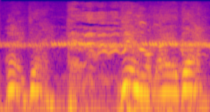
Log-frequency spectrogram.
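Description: High-pitched, boisterous Filipino drinking buddy. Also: male voice, fairly even intonation, takes it slowly, over a noisy crowd. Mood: tipsy, exasperated. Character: tipsy, teasing male drinking buddy, loud and envious. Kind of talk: Filipino comedic radio drama acting. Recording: very noisy radio drama recording.

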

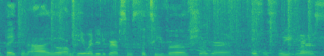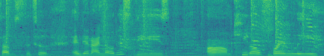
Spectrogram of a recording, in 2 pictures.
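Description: A woman filming a casual shopping vlog in a supermarket, chatting and thinking aloud as she reads labels. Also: mid-range voice. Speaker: vlogger. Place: supermarket aisles. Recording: noisy store background.

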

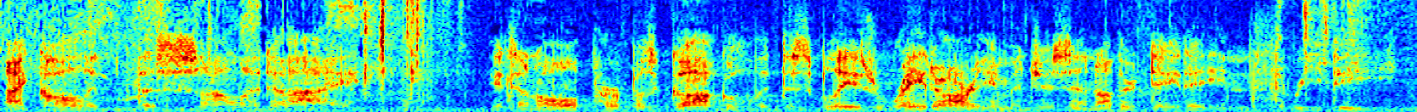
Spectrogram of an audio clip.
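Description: An actor playing a nerdy engineer giving a technical mission briefing over a radio link in a video game. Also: male voice, medium pitch, normal speed. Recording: game audio with steady noise.

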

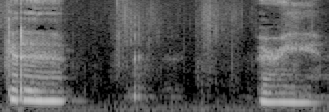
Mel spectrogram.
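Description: A young woman playing a polite, clinical robot overlord in a gentle, methodical ASMR whisper, close to the microphone. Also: on the high side, little pitch movement, drawn-out words. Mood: calm, clinical. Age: young adult. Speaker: ASMR performer.

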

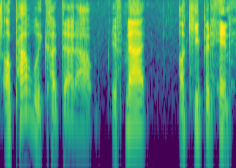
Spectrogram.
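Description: A man chats through a long story for his podcast, rambling and loose, with plenty of filler words. His voice sits a little high and sounds dry and worn from talking. The sound is close and dead, with no room echo. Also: huge pitch swings, a little fast, sharp tone. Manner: rambling, conversational, many fillers. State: dry mouth, tiring voice. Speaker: podcast host. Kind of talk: casual solo storytelling. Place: small room at home.

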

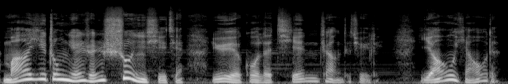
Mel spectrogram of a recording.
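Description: Male audiobook narrator, medium pitch, highly animated, dramatic fantasy delivery with music behind. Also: measured pace. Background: background music.

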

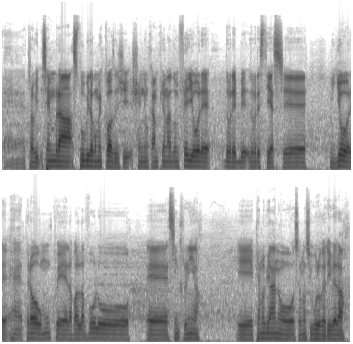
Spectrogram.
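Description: A young athlete talking in a low, level voice that barely rises or falls. He answers loosely and repeats himself as he goes. He speaks into a handheld mic held close, with faint noise behind him. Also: moderate pace. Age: young adult. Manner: relaxed, repetitive, self-correcting answers. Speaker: volleyball player. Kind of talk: post-match interview. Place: indoor sports hall in front of a sponsor wall. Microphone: reporter's handheld mic held close.

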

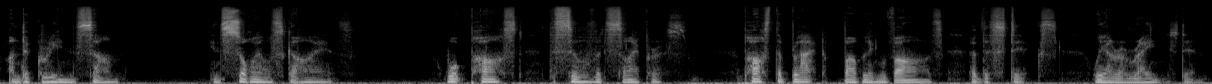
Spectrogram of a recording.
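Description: A man reads poetry in a deep, very husky and breathy voice. He goes extremely slowly, setting short phrases apart with solemn pauses and often sinking to a near-whisper. The sound is close and dry. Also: fairly even intonation, no echo. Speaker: poet reading own work. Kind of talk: poetry reading, dramatic monologue.

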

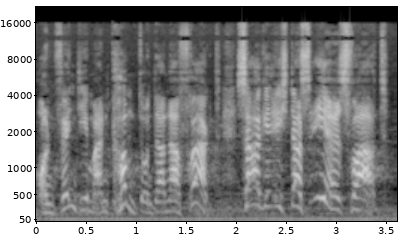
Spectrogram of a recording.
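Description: High-pitched, flustered dwarf shopkeeper. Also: male voice, big pitch swings, moderate pace, pushed and bright, full character voice. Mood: accusing, annoyed. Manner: agitated, stammering, whiny complaining. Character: flustered, indignant dwarf shopkeeper, middle-aged man. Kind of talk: video game voice acting.

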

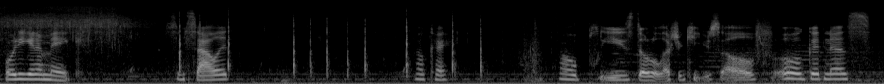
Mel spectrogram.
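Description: A sniffly young woman gives slow, relaxed commentary over her gameplay, often talking straight to her little characters. Her voice is a touch high with a gravelly edge, and faint hum sits behind her. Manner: chatty, talks to her sims, frequent "like" and "um". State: sniffly with a cold. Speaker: gaming YouTuber. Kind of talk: casual let's play commentary.

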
